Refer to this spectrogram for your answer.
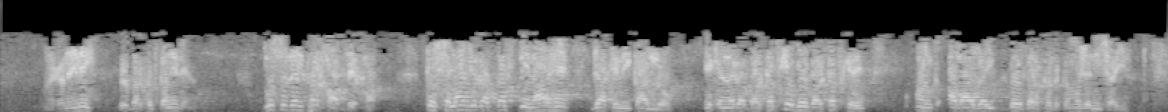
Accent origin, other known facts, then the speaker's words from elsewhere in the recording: Khanewal, Punjab, Pakistan; ایک خانے والا ہمارا ضلع خانے والا، پہلے ملتان کا خانے والا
